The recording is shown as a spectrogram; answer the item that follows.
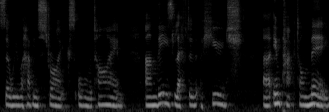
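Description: A woman with a British accent, fairly low in pitch, somewhat breathy with a dark, mellow tone, flat monotone intonation and a very slow pace. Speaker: financial planner. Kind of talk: interview answer at a conference.

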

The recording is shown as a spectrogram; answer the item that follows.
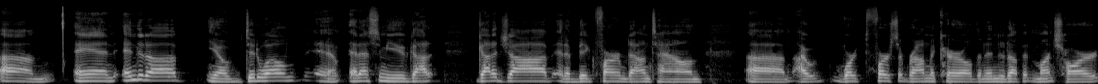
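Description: In a very clean recording with a silent background, a man with a Texan accent speaks fairly slowly at a fairly high pitch with fairly even intonation. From East Dallas, Texas. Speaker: title company director. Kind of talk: casual interview.

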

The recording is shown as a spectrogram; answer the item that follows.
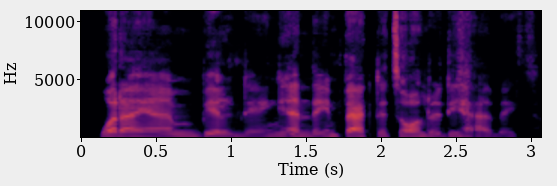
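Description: In a Nepali accent, a woman talks at a medium pitch with monotone, flat intonation, the sound dry and close with no echo on a very clean recording with a silent background. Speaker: community founder. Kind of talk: interview answers. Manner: hesitant, filler-heavy.

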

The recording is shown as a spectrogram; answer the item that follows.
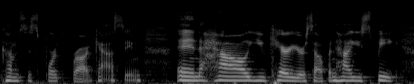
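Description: A woman with a plain, everyday voice talks at a fairly quick pace and a medium pitch. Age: 30s. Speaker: sports broadcaster. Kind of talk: casual interview.

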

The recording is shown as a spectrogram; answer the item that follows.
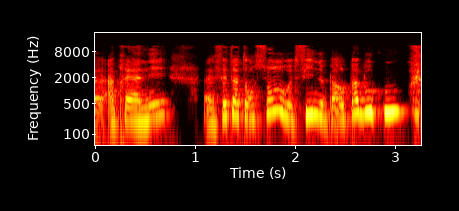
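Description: Somewhat breathy, a woman speaks with lively intonation over a quiet background. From Beijing, China (French schooling). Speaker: tech community founder and banker. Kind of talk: radio interview. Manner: halting, many fillers.

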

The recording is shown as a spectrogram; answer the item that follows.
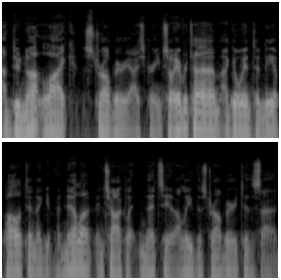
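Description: The speech moves at a fairly quick pace with hardly any pauses. Intonation stays fairly even. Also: man, fairly low pitch for a man. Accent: Southern US. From Arkansas. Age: 50s. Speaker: cigar shop worker. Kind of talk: casual chat.

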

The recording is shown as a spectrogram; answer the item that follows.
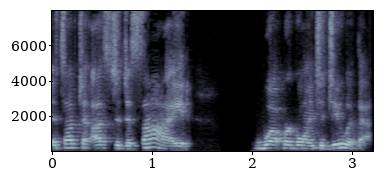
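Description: Speaking at a moderate pace, a woman uses an ordinary speaking voice of medium pitch with ordinary pitch variation. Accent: American. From Southern California. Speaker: business consultant. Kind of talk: interview.

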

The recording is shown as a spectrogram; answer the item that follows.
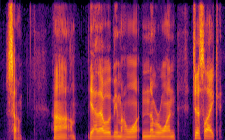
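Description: Speaking at a medium pitch with a slight Southern US accent, a man sounds dry and close with no echo on a very clean recording with a silent background. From Upstate South Carolina (Dacusville). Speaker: podcast co-host. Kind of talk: casual chat.

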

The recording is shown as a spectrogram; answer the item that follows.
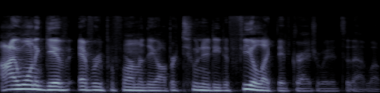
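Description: A somewhat breathy man speaks at a fairly quick pace with a fairly high pitch. His pitch variation is ordinary, and the background is quiet. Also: dry, close sound with no echo. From Saskatchewan, Western Canada. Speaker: podcaster, former hockey player. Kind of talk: casual chat. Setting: studio.

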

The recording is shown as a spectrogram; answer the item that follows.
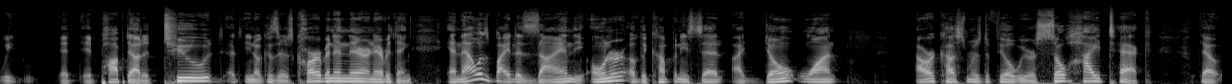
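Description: A man with an unremarkable speaking voice talks at a moderate pace and medium pitch, his intonation lively. The sound is dry and close with no echo, on a very clean recording with a silent background. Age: 50s. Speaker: business podcast co-host and business owner. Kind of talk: casual chat.

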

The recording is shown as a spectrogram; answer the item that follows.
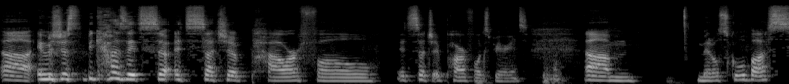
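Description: A woman speaks in a normal speaking voice at a medium pitch, fairly slowly, with ordinary pitch variation. The recording is very clean with a silent background. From US Northeast (southern New Hampshire). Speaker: designer and professor. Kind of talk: casual chat. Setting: host's house.

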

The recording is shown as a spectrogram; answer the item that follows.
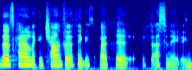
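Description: A woman talks at a fairly quick pace. She speaks with a Scandinavian accent. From Denmark and Sweden. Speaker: alternative seafood startup CEO. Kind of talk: panel discussion. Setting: video call. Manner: laughs often.

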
